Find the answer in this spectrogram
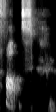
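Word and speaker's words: Pfalz: how it's pronounced so pretend that p is not there um and there's a d in between the l and the z and then you got it false um like my parents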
